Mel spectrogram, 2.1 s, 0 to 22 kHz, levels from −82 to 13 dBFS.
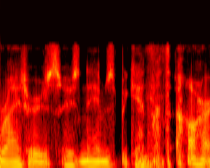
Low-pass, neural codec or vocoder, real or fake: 7.2 kHz; none; real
